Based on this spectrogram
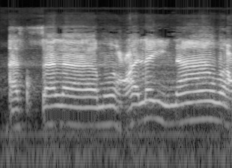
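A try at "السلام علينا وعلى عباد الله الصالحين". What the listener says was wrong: আইনের মধ্যে টান দিয়ে ফেলছেন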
